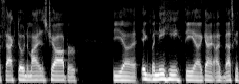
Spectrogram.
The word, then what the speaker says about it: Igbinoghene: Demaya's job or the Igbinoghene. The guy I That's going to take me a while to master that name, Brandon. But it's going to be, you know, It's like mahogany. It's Igbinoghene. I've I've kind of learned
